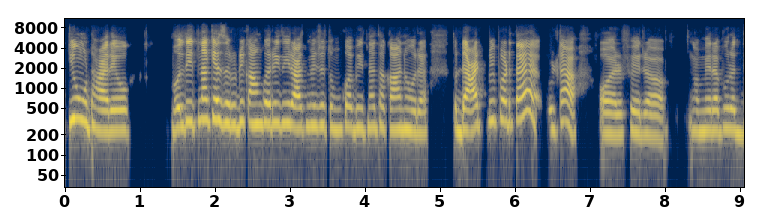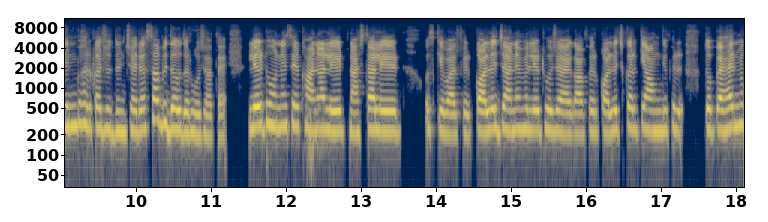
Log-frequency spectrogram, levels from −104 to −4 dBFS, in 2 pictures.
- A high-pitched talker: Yes, high, 245 Hz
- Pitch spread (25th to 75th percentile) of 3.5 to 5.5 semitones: No, average, 3.0 semitones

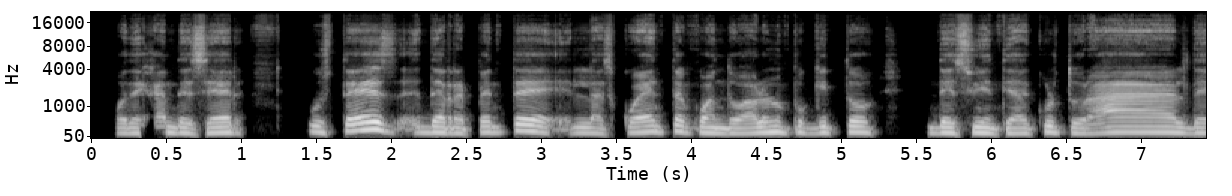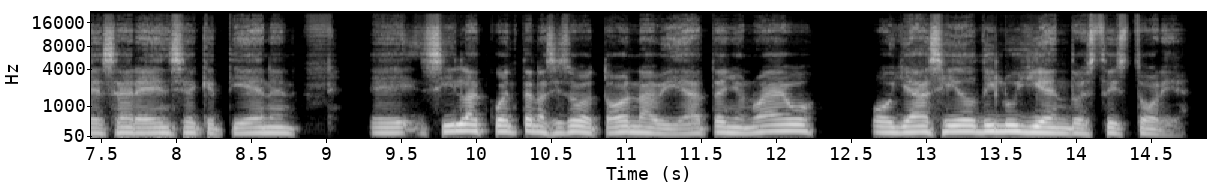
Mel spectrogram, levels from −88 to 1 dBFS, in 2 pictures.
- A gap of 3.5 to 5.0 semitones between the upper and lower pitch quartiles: No, average, 2.8 semitones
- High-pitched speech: No, low, 130 Hz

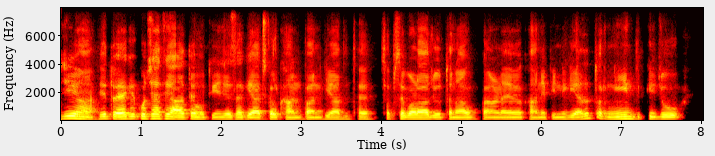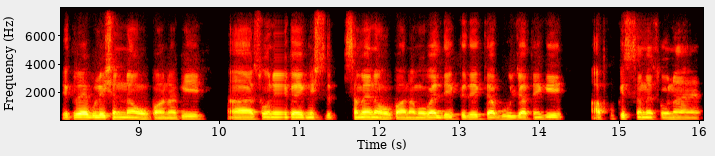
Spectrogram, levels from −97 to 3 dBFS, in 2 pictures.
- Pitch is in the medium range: No, low, 110 Hz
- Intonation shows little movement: Yes, narrow, 2.0 semitones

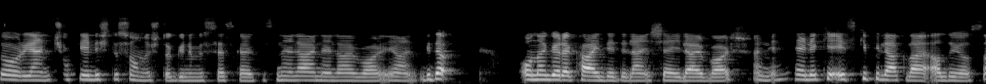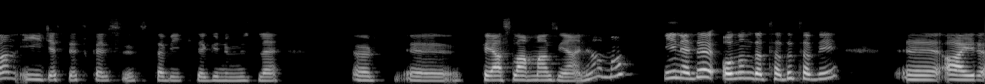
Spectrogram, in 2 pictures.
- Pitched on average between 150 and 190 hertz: No, high, 200 Hz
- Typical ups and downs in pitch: Yes, average, 4.1 semitones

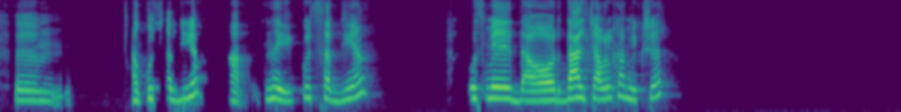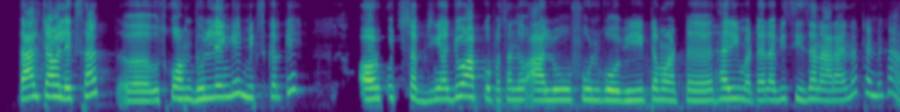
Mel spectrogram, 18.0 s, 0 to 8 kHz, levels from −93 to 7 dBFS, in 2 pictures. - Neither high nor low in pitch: No, very high, 250 Hz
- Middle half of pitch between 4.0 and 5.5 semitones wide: No, average, 3.3 semitones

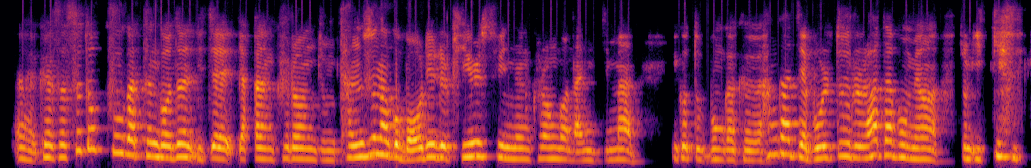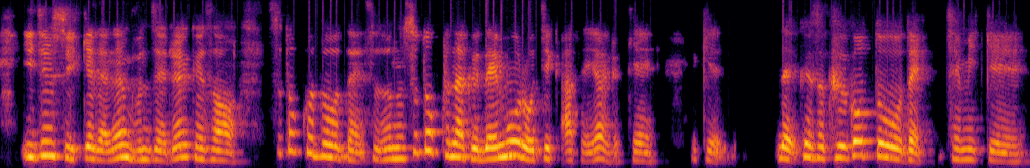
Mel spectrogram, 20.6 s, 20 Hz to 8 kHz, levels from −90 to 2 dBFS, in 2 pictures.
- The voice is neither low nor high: No, high, 195 Hz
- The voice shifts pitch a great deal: No, average, 4.3 semitones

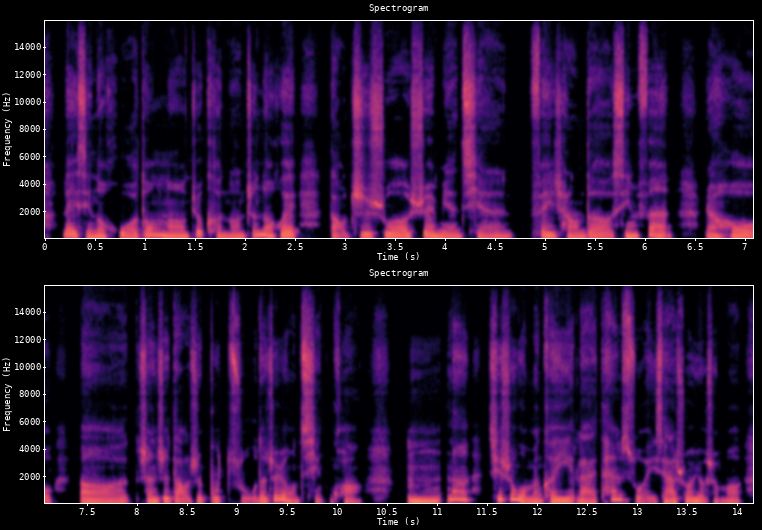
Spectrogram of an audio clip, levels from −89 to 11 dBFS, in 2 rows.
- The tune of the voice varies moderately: Yes, average, 3.8 semitones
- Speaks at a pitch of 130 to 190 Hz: No, high, 215 Hz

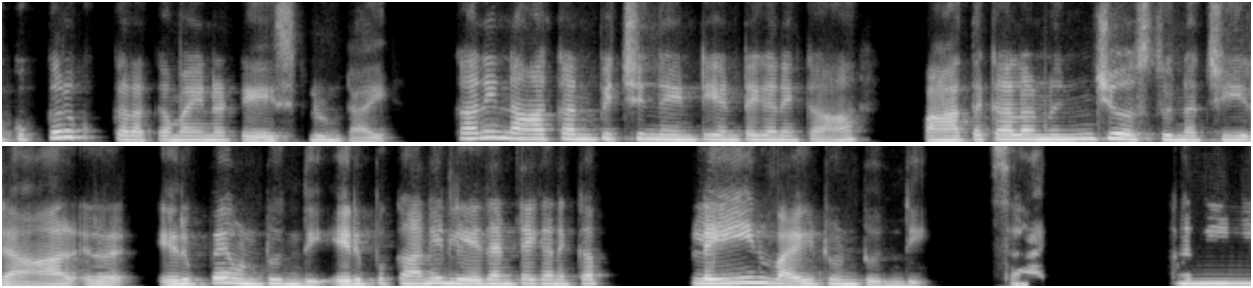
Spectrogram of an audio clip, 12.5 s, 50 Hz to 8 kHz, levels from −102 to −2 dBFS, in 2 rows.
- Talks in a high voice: Yes, high, 225 Hz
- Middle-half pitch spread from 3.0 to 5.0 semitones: Yes, average, 3.3 semitones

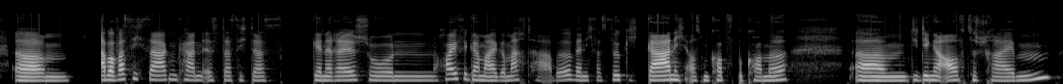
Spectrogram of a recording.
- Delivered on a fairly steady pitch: Yes, narrow, 1.8 semitones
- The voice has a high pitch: Yes, high, 195 Hz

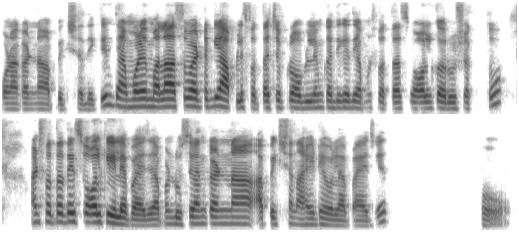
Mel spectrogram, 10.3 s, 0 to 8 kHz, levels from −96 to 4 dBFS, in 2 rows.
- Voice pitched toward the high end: No, medium, 180 Hz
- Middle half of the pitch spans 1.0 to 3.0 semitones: No, average, 4.1 semitones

